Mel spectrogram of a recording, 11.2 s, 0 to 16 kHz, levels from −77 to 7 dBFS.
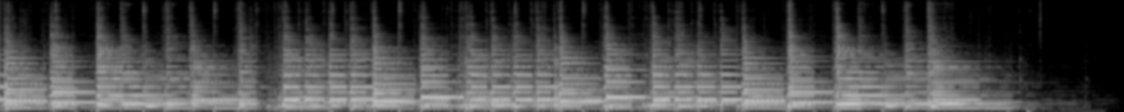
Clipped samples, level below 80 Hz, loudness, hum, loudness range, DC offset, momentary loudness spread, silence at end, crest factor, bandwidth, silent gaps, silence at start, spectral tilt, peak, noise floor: under 0.1%; -48 dBFS; -17 LUFS; none; 2 LU; under 0.1%; 5 LU; 0.95 s; 16 dB; 16 kHz; none; 0 s; -6 dB/octave; -2 dBFS; -56 dBFS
